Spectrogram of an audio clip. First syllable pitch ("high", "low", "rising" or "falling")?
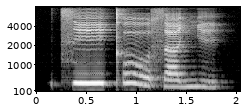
high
